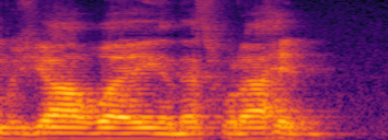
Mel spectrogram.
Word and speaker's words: Yahweh: of the name of Yahweh that is the correct way of pronouncing his his name Yahweh and yehovah Jehovah yah why all those names are are Mis not only mispronunciations they're they're really corrupting the name of our creator and I hope that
